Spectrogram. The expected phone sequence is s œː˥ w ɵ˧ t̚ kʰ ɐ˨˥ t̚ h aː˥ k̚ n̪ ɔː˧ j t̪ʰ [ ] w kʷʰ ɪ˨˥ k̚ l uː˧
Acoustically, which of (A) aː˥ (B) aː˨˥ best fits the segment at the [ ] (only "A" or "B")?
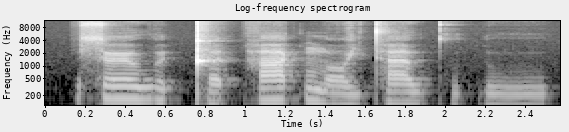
A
